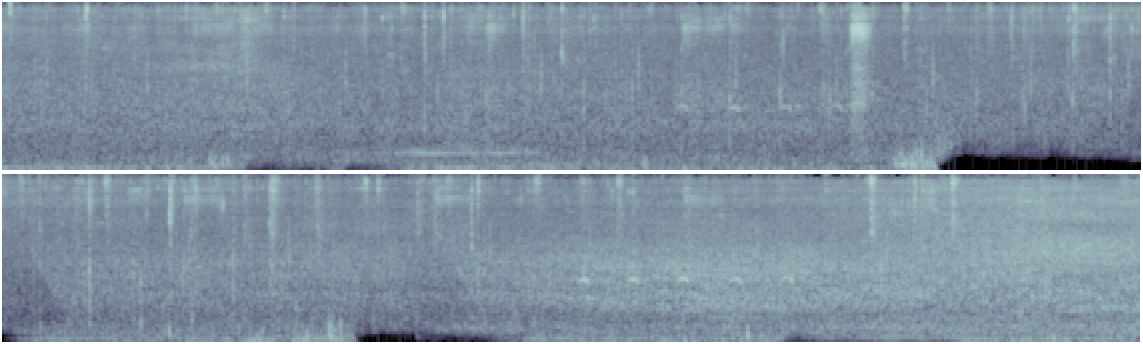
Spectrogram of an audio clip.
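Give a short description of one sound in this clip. Wind gusts across a microphone outdoors.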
